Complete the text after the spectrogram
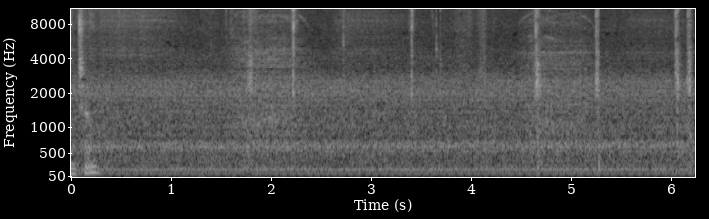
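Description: Small scissors snip with soft, sharp clicks.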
